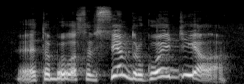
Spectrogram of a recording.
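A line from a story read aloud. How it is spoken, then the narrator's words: Yelling. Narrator (Russian): завопил Сераус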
